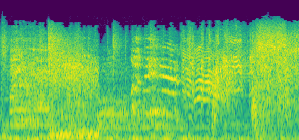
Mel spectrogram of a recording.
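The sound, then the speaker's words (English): A cat meows a few times in short, wavering cries, heard over a loud, dense wash of background music and noise. “Here, kitty, kitty, kitty, kitty. What is that?”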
